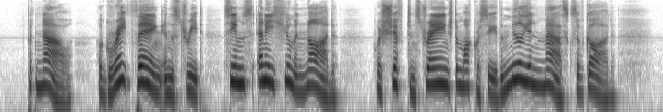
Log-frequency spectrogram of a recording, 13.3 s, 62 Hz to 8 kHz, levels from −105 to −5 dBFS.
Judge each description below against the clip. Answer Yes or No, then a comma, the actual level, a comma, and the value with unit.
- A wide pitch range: Yes, wide, 7.5 semitones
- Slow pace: Yes, slow, 100 wpm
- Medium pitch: Yes, medium, 180 Hz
